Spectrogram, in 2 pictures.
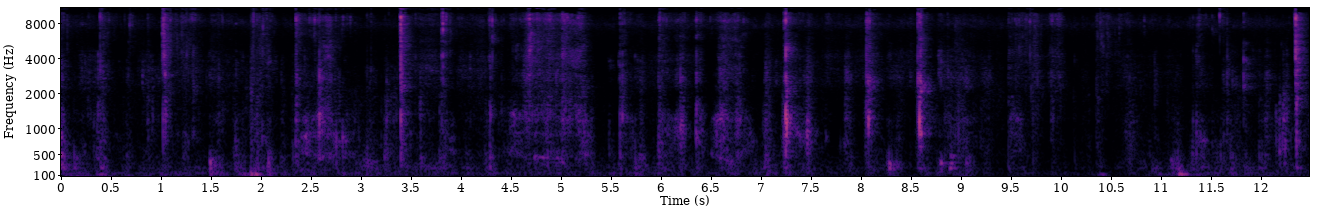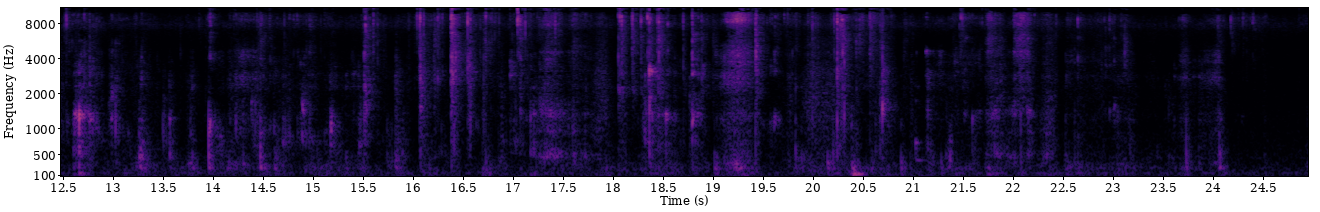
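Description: A person chewing mouthfuls of duck curry and rice eaten by hand, with a steady run of short, wet smacking and clicking mouth noises.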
